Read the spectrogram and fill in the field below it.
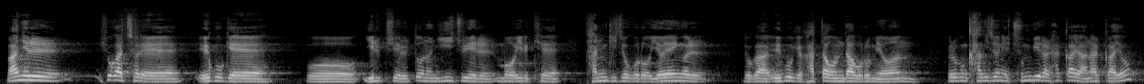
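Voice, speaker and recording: High-voiced Korean pastor preaching. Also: male voice, normal speed, few pauses. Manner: rising to loud emphatic peaks, then dropping low; asks the congregation rhetorical questions. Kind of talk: sermon. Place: church sanctuary.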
